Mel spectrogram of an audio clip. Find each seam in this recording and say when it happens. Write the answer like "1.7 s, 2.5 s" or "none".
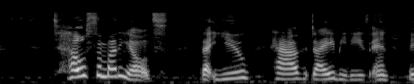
none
